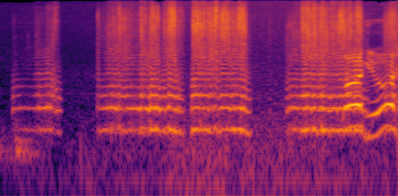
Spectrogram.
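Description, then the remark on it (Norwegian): A fly buzzes loudly in several sustained bursts with brief pauses between them, its droning whine wavering slightly in pitch. No one speaks. “Glemte du avisa så jeg fått nøtta og fluga her?”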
